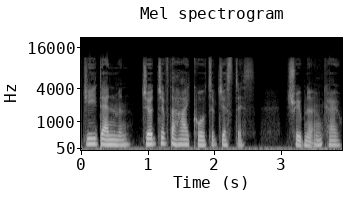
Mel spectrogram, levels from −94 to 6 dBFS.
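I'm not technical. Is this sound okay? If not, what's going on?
Yes, this one's fine: nothing in the recording stands out as a technical problem, so there's nothing here you need to worry about.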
